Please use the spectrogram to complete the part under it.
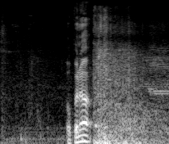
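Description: A heavy body thuds against a metal wall.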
